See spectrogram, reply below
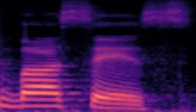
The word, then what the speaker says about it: buses: E o S é, não é buses, não. O, o E quase que não pronuncia, é como se fosse um S atropeladinho, assim, sabe?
